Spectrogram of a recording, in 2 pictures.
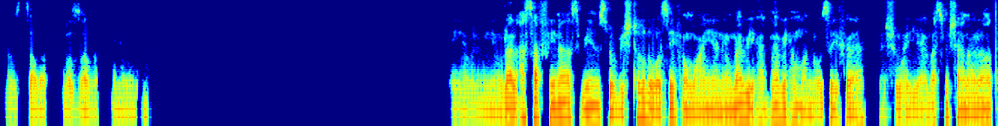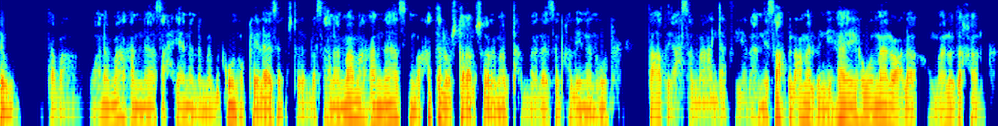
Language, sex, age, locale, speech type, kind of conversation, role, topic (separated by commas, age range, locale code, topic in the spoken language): Arabic, male, 35-39, ar-SY, conversation, unstructured, none, إزاي تختار الشغل اللي يناسبك؟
